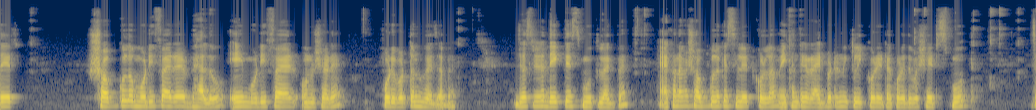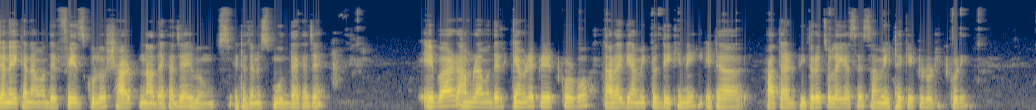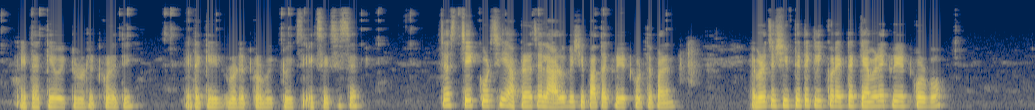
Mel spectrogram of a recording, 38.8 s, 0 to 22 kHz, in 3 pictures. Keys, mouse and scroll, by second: 0.4-2.5 middle drag, 2.5 click, 3.0-6.8 middle drag, 6.8 ctrl+s, 7.0-7.8 middle drag, 7.8-8.8 right drag, 8.8 a, 9.8-11.9 right drag, 11.9-12.3 middle drag, 12.3 click, 12.6-15.7 middle drag, 17.1 scroll down 2, 17.4-19.4 middle drag, 19.4-19.7 scroll up 2, 20.2-21.1 middle drag, 21.1 drag, 21.4-23.2 middle drag, 23.2 drag, 23.5-24.4 middle drag, 24.4 r, 25.1-26.2 middle drag, 26.2 click, 27.9 drag, 28.2-28.9 middle drag, 28.9 r, 29.6-31.5 middle drag, 31.5 drag, 31.8-32.4 middle drag, 32.4 click, 33.6-34.5 middle drag, 34.5 ctrl+s, 35.4 shift+a.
